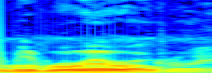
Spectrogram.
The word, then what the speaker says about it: Roero: I want you to keep that number in mind when reads the tech sheet for the Roero. How do you say? – Oh, I'm being silly. Roero.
